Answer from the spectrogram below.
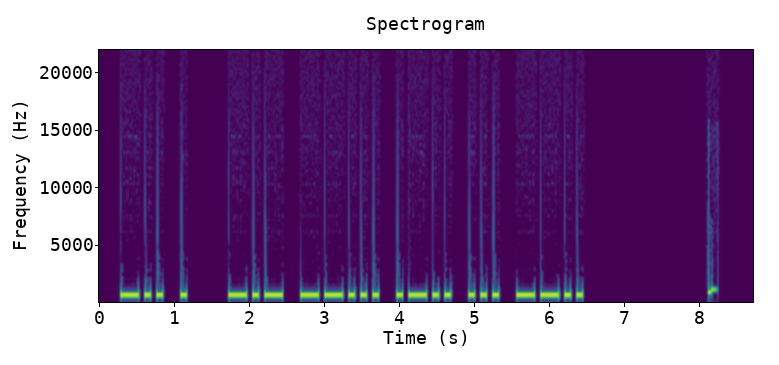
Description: Morse code, heard as a keyed tone, about 16 wpm, 700 Hz. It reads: DE K7LSZ
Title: USA Callsign DE Callsign - 5 Characters - 15wpm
